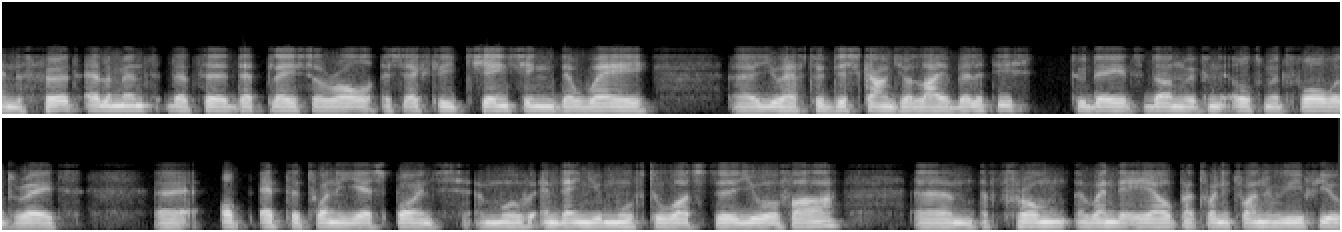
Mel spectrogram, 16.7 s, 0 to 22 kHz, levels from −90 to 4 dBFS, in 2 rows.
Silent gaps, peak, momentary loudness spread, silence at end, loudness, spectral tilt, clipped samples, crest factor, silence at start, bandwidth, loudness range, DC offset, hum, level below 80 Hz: none; -4 dBFS; 6 LU; 0 s; -20 LUFS; -12 dB/octave; under 0.1%; 16 dB; 0 s; 4.9 kHz; 2 LU; under 0.1%; none; -58 dBFS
